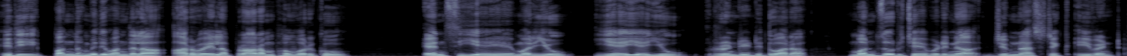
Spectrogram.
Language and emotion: Telugu, neutral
